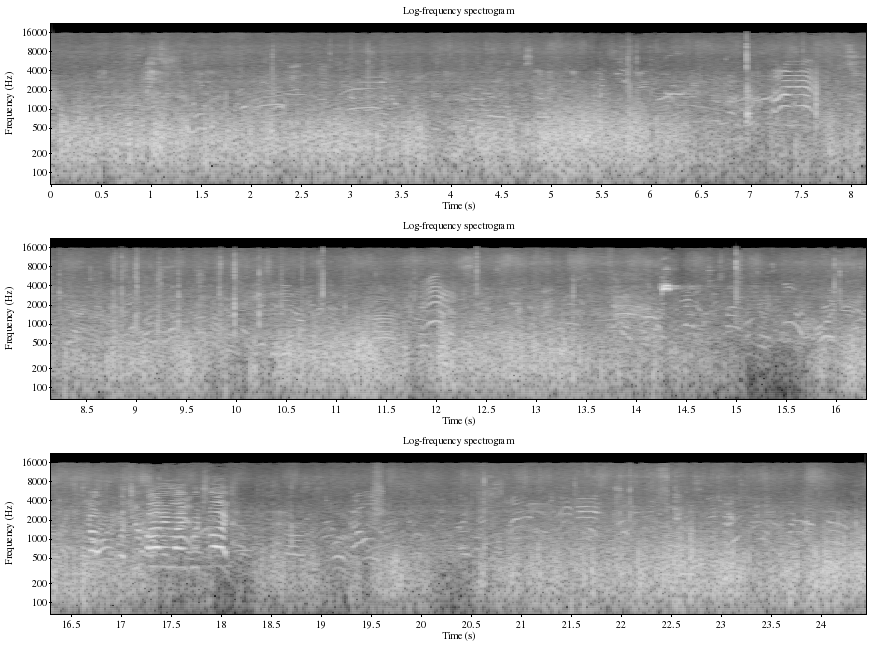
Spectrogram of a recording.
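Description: Wind blusters outdoors across an open field.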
